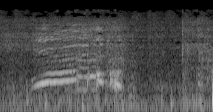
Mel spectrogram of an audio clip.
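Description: A high-pitched cry with a wavering pitch, rising at first and then quavering for under a second, followed by a few short knocks near the end.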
